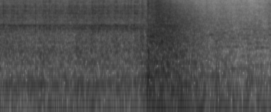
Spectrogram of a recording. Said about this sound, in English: What's that noise? I hear it too. Sounds like it's coming from one of the cargo bays in the back there. Barrington, that cargo bay door is opening. Something is stepping out.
